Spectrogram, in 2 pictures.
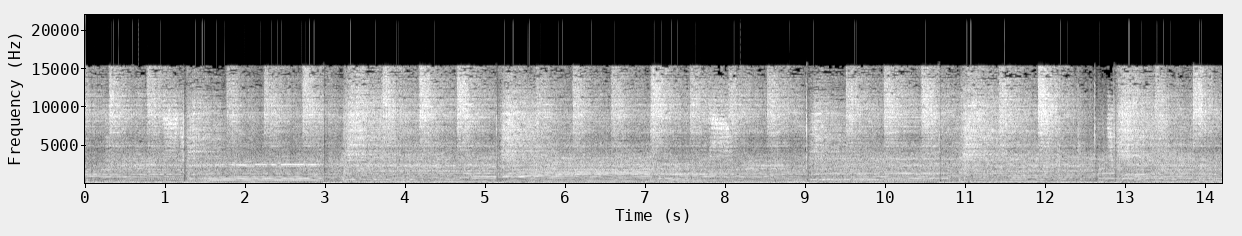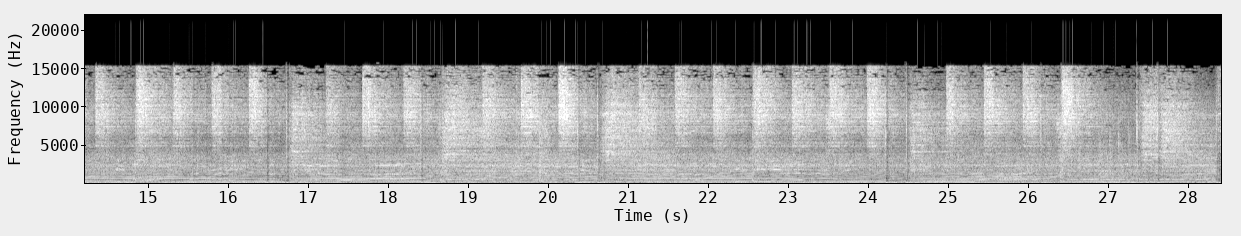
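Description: Live rock band playing, loud and continuous: a steady drum-kit beat, guitar, and a male singer.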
